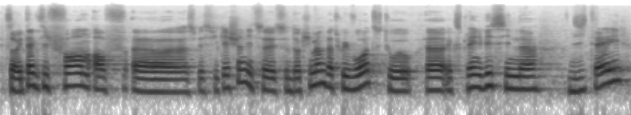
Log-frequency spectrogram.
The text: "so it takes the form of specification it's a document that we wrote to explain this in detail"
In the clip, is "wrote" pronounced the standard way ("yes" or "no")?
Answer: no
